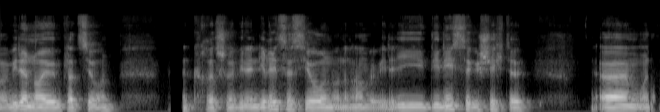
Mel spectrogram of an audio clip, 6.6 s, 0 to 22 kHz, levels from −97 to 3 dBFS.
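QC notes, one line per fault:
1.69–1.84 s, playback stall: the player likely ran short of buffered data or had its output thread held up, so nothing reached the output until it caught up. The speech cuts off in mid-flow and leaves a 127 ms hole of dead silence, long enough to register as a hiccup rather than a click. The sound then resumes.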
